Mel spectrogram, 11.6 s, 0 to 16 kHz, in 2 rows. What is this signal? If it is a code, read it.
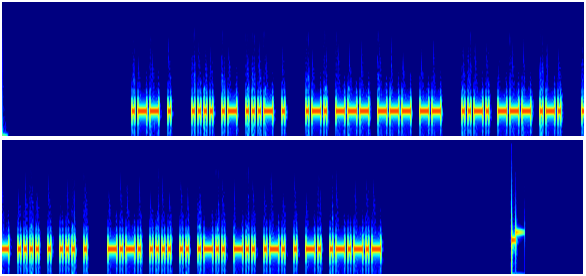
Morse code, heard as a keyed tone, about 37 wpm, 700 Hz. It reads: WE HAVE ROOM FOR THESE CHILDREN.
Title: Sentences from Top 1000 Words - Review Part 1 - 40wpm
